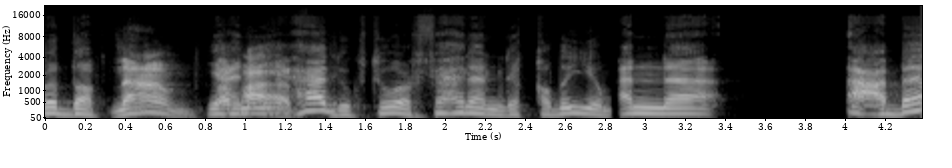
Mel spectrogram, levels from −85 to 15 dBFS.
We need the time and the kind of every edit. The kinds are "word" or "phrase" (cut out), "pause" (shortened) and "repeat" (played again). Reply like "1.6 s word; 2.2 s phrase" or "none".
1.4 s word; 2.8 s word

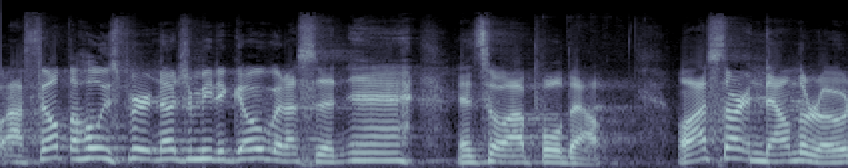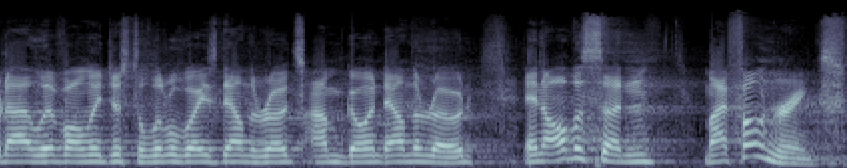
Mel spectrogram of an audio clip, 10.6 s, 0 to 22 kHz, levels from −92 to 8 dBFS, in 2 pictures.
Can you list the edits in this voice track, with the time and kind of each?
4.7 s word; 7.2 s word

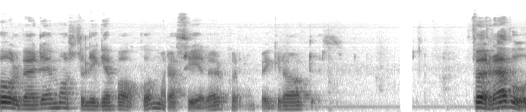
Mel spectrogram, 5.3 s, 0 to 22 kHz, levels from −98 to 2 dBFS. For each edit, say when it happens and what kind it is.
1.6 s phrase; 2.4 s phrase

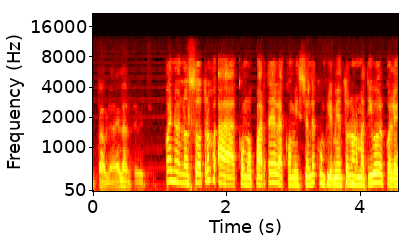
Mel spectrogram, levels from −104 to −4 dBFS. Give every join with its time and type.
1.0 s pause

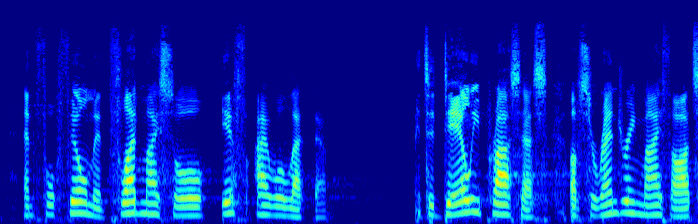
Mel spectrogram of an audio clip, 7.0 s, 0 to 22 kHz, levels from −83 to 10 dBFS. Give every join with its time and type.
2.1 s pause

